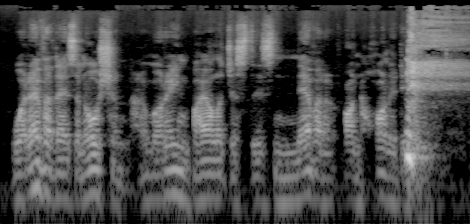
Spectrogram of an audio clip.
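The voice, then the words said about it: Imitates another person's voice, badly. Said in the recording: “terrible Sean Connery impersonation”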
